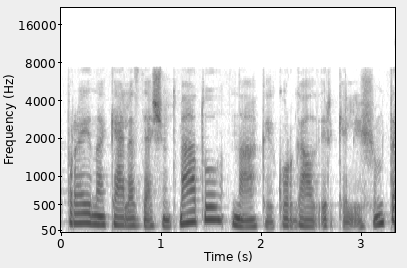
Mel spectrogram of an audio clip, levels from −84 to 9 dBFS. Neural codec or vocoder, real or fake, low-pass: none; real; 7.2 kHz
